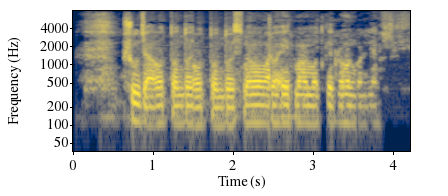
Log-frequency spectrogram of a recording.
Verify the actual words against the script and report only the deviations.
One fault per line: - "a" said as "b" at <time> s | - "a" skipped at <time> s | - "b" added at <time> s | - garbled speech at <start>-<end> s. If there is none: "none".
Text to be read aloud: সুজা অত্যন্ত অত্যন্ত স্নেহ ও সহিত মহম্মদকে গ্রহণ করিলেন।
none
